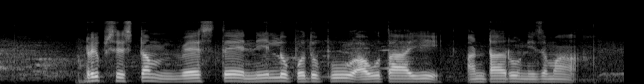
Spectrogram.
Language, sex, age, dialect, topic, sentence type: Telugu, male, 25-30, Southern, agriculture, question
